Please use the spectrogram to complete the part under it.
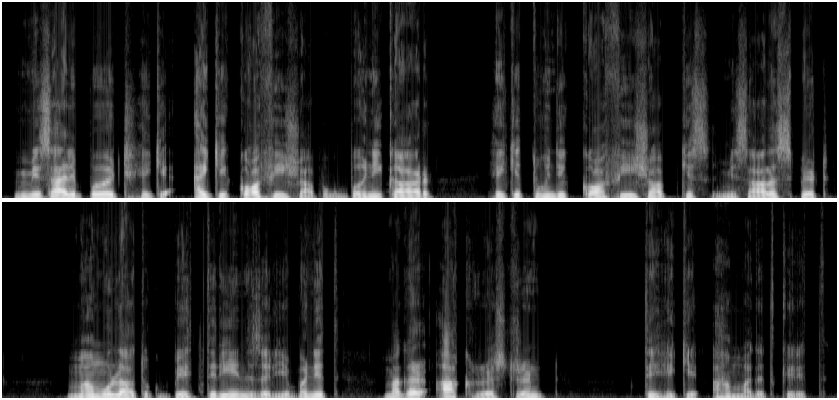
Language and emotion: Kashmiri, neutral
